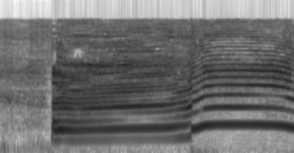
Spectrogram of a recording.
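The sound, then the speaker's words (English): A person imitates a cow mooing with one loud, sustained, buzzy vocal tone that starts low, then abruptly jumps to a higher pitch and holds until the end. “Is it a cow giving birth? It's just a cow.”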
